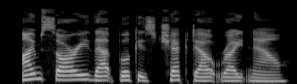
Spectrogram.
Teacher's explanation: Stress checked out to make it clear.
